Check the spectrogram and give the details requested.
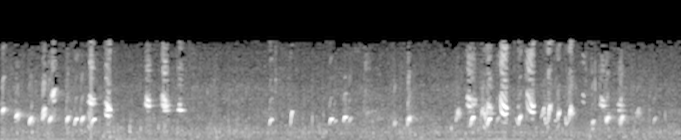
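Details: Goldfinch giving quick bright chirps in a burst, a quieter pause, then a busier flurry of high twittering notes toward the end.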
